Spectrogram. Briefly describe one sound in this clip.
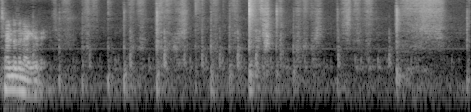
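A marker squeaks and taps as it writes on a board.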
